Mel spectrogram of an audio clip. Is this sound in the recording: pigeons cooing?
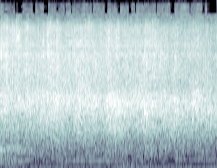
no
